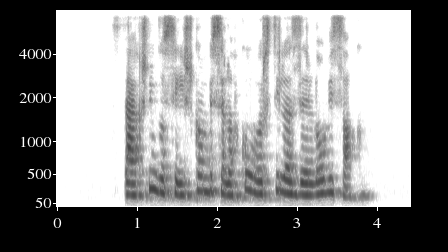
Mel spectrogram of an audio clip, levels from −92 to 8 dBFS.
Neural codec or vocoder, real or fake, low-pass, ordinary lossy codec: vocoder, 22.05 kHz, 80 mel bands, WaveNeXt; fake; 7.2 kHz; none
